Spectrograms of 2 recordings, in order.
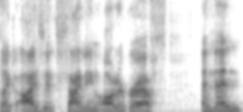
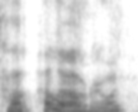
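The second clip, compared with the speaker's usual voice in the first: hesitant, unsure, caught-off-guard tone; 3 semitones higher than usual. Imitating the other speaker's hello, as if unsure the recording had started: imitating an unsure hello. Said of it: "The way you said hello wasn't like".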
